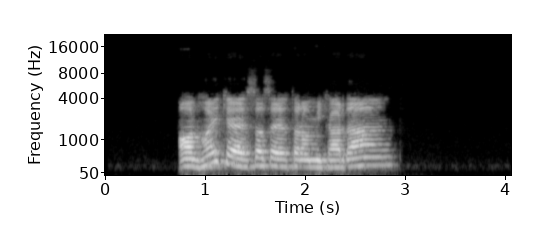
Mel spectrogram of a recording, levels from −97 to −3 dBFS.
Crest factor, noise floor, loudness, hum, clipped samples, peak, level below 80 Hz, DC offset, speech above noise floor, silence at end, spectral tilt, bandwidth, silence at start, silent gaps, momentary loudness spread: 18 dB; -84 dBFS; -21 LUFS; none; under 0.1%; -6 dBFS; -66 dBFS; under 0.1%; 63 dB; 1.2 s; -6.5 dB/octave; 7.4 kHz; 0.75 s; none; 6 LU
